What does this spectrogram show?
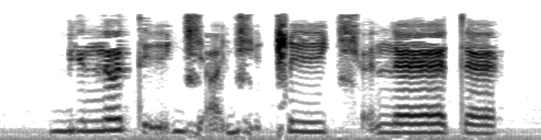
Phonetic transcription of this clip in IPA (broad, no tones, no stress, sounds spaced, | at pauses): bʲ u n ə t ḭ d͡ʑ a̰ d͡ʑ ḭ ǁ iː t͡ɕʰ ɛ̰ n ɛː t ɛ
